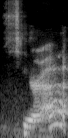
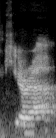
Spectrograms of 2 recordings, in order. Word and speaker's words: Ceara: So it's Gaelic and okay, 2 syllables. So if I'm in Ireland, they say Ciara, but my parents decided on Ceara, like the Goddess of Grain series, and I was called cereal in kindergarten a lot.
